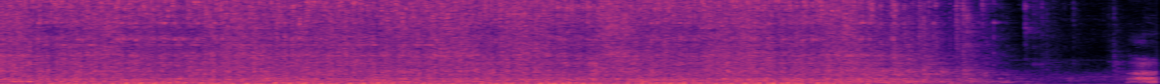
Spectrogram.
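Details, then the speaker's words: Briggs small single-cylinder go-kart engine, cold start in unheated garage, no throttle, started second pull: fast steady buzzing idle before dropping off; idling high, owner suspects previous users raised idle because it wouldn't keep running. "um it's idling a little high i wonder if the lions club guys whoever was running it crank the idle up a bit because it wouldn't keep running or something"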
